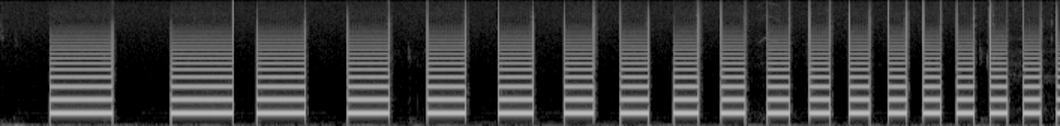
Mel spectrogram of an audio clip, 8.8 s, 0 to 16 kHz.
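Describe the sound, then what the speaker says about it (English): A steady synthesizer tone on an iVCS3 iPad synth, amplitude-modulated on and off by a square wave from oscillator 1, chopped in regular bursts, the pulses speeding up and growing shorter until they stutter rapidly, with no voices. "modulating the amplitude on and off via a square wave of oscillator 1"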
